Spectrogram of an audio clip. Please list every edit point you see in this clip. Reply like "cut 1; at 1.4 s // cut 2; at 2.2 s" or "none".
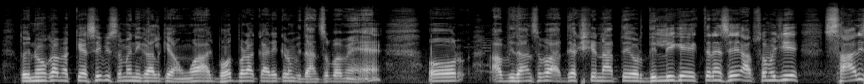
none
